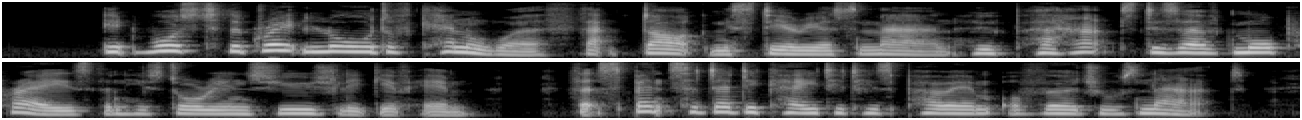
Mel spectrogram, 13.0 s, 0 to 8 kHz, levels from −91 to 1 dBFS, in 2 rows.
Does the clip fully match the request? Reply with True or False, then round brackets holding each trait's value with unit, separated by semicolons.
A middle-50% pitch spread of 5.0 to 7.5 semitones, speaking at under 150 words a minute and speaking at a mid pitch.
True (5.6 semitones; 140 wpm; 175 Hz)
